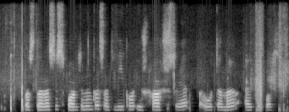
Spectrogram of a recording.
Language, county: Lithuanian, Kaunas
